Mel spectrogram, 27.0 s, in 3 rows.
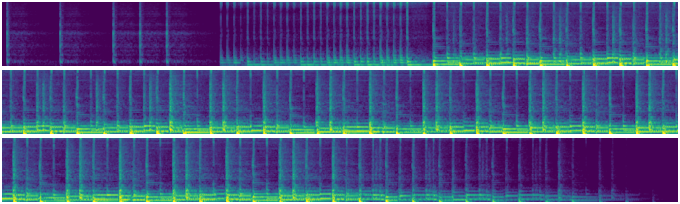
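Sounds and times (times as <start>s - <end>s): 
lead melody: 5.8s - 25.5s.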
